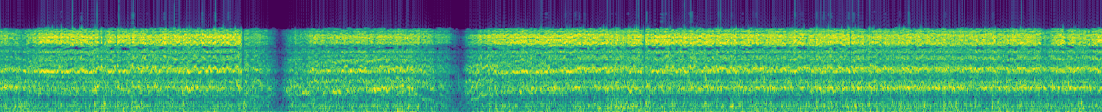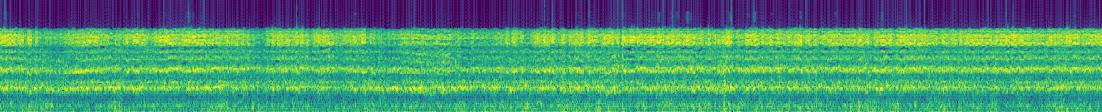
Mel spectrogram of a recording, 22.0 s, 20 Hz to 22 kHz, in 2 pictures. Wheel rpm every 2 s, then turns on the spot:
210, 150, 150, 220, 230, 230, 230, 230, 230, 240, 230.
none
